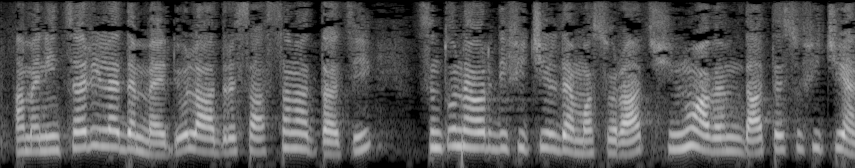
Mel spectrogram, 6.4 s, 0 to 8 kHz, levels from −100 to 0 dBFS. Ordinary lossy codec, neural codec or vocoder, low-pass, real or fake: none; none; none; real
